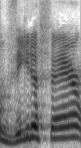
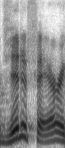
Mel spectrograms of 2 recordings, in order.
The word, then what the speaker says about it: Vidafair: pronounced two ways but it's just eight letters VI da like VA like life and then fair f AI r so that's on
